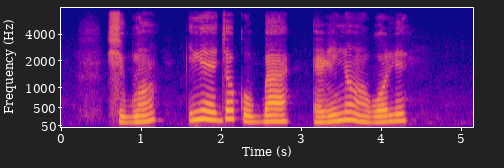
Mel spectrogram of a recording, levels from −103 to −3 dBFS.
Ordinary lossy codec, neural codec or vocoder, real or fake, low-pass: Opus, 64 kbps; codec, 16 kHz, 4 kbps, FunCodec, trained on LibriTTS, 50 frames a second; fake; 7.2 kHz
